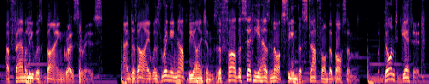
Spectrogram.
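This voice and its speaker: Male voice-over reader, lowish pitch, steady delivery, light music bed underneath. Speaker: narrator reading online posts. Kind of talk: scripted narration. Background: soft background music.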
